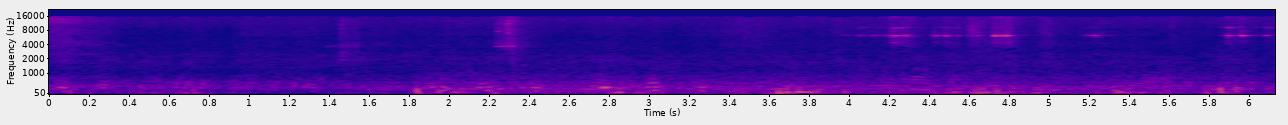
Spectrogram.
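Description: Spinning fishing reel being cranked to wind in the line, heard faintly over a low, uneven rumble with a few dull thumps; light high ticks come in during the last two seconds.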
